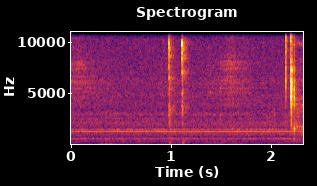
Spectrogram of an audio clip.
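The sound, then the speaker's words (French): Faint clicks of a computer keyboard key and mouse while image frames are created in layout software. A few sharp, isolated taps stand out over a quiet hum. “Je vais utiliser le raccourci I pour aller plus vite.”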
